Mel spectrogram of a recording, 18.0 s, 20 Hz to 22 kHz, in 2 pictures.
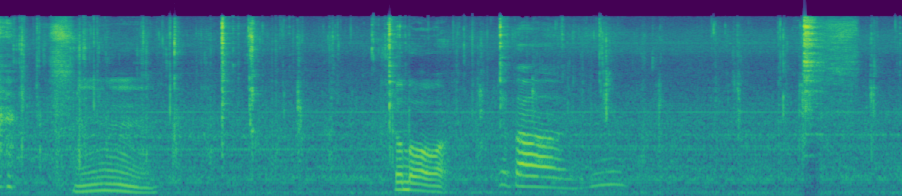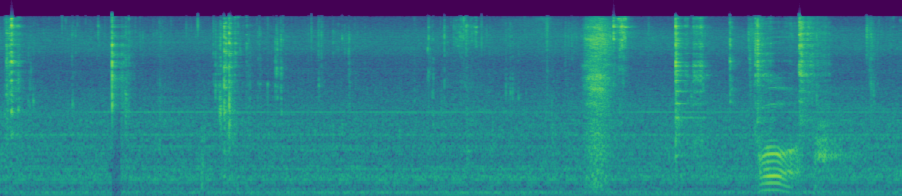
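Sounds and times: low steady hum: 0.0 - 18.0
cutlery clicking on plates: 15.8 - 17.2.

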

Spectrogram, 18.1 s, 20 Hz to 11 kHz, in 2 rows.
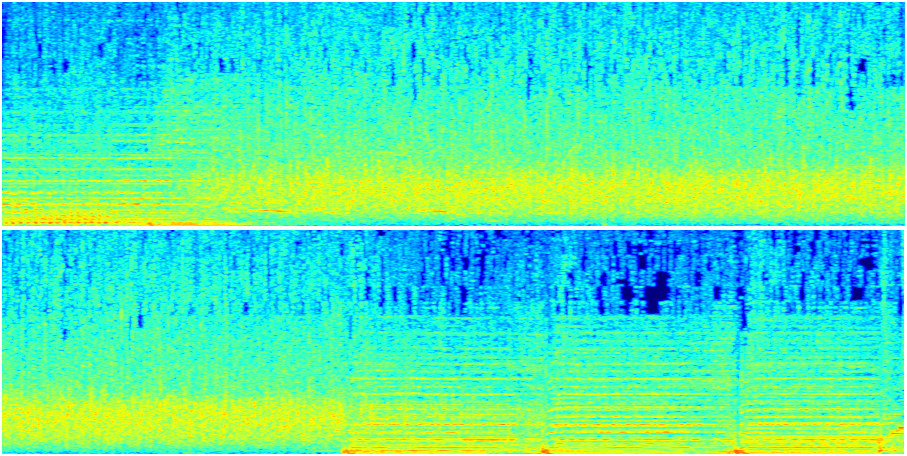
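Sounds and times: audience applauding: 1.6 - 14.6.

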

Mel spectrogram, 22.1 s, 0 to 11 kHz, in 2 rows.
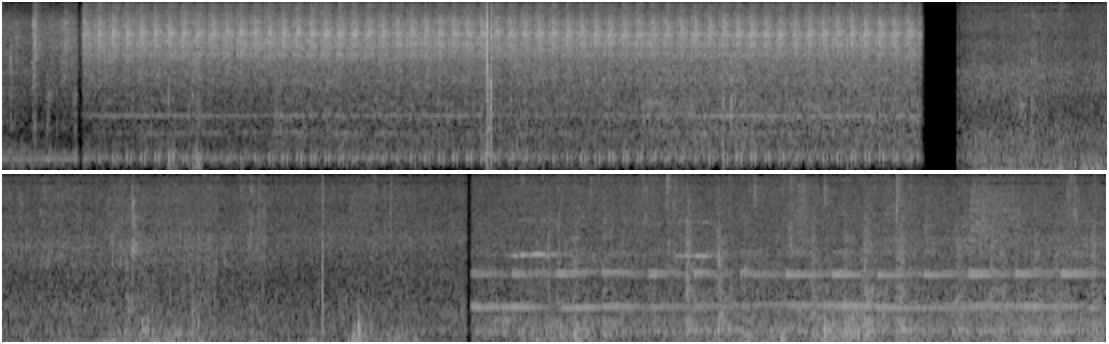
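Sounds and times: train air compressor chugging: 0.7 - 9.2, 15.8 - 22.0
sharp click: 4.8 - 5.0.

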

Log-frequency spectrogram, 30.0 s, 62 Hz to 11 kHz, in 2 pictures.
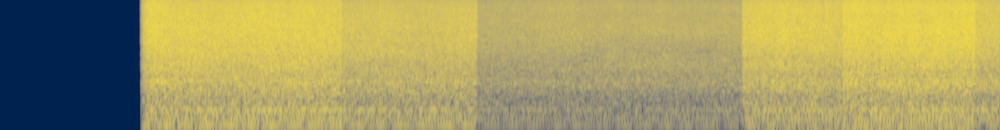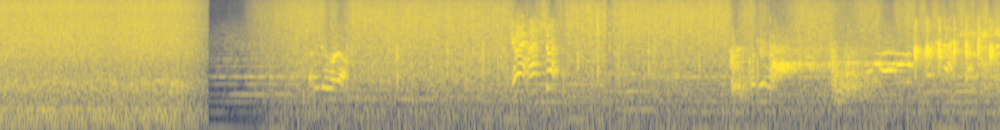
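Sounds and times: low hum: 2.2 - 19.7
old film soundtrack hiss: 2.2 - 30.0.

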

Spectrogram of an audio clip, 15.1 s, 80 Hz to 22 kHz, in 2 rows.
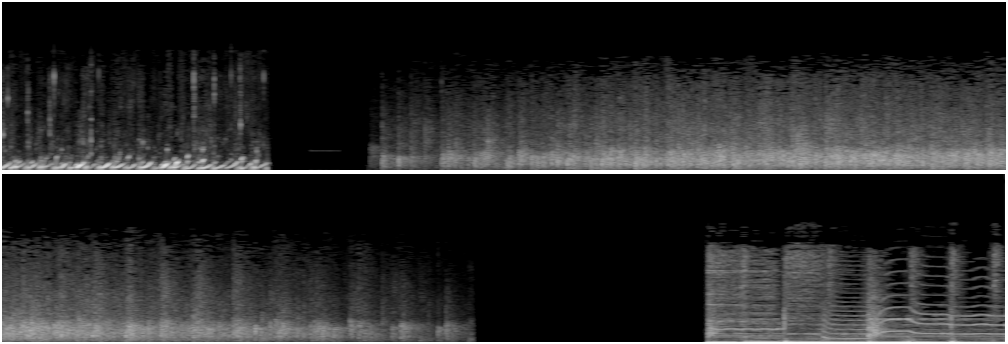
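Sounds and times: crowd applauding: 2.8 - 11.1.

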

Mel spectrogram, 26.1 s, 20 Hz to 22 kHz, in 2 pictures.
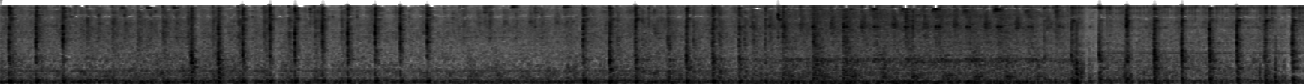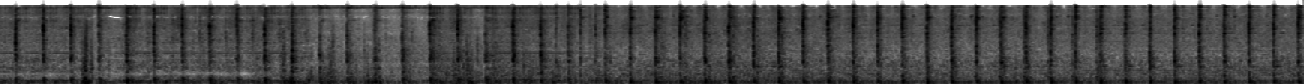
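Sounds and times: power hammer striking steel: 0.0 - 26.0
machine humming: 6.4 - 18.9.

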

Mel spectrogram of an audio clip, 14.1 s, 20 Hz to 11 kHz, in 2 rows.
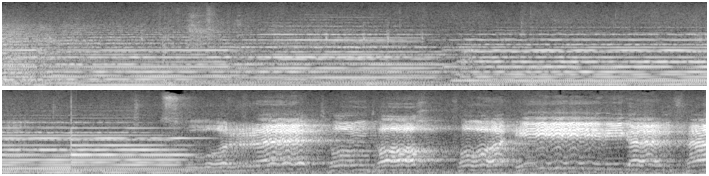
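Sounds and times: orchestra chord: 0.0 - 9.4
bass voice singing: 8.7 - 14.0.

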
